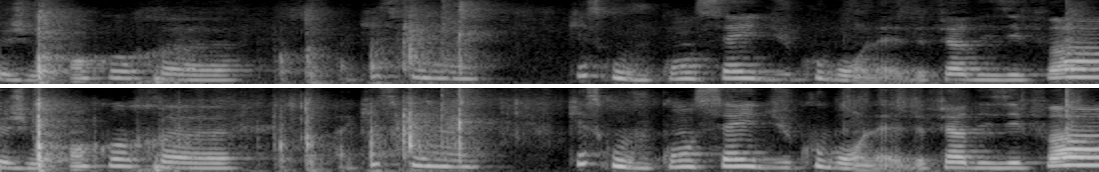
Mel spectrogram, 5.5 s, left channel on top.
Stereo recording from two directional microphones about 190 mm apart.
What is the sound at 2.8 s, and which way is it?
Speech, 50° right (ahead or behind).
